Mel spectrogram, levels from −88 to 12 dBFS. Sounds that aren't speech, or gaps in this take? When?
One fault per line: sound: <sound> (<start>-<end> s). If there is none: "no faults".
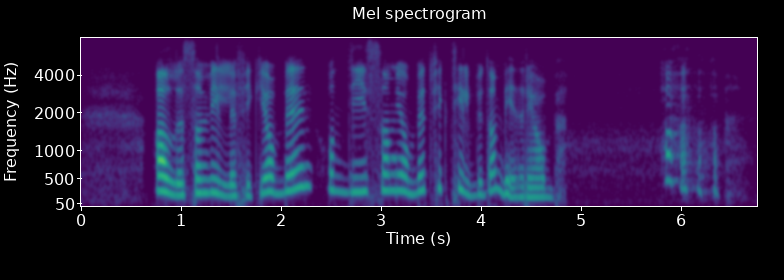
sound: laugh (5.8-6.4 s)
